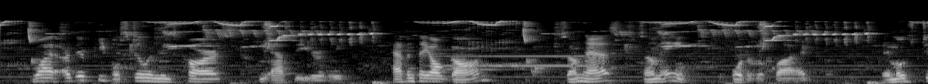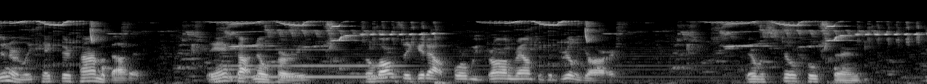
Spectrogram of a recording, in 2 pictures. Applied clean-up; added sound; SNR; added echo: classical method log-MMSE.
